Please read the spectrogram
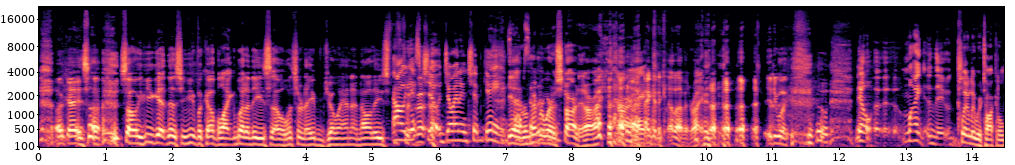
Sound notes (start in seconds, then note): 9.8 laughing; 9.8 laughs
